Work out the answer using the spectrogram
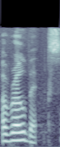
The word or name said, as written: aerobics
